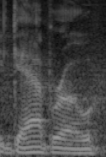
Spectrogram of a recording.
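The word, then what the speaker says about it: gabbro: Are there any alternate pronunciations? I see only gabro.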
